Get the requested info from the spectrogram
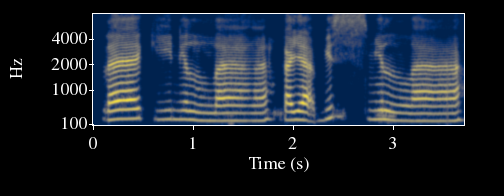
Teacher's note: Lafaz Allah itu lamnya akan tipis kalau huruf sebelumnya kasrah ya. Ya, saya lakinillah kayak bismillah ya.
